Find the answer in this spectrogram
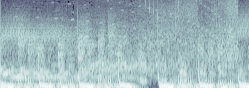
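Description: Psychedelic forest-trance music playing: a pulsing kick and bass at about four pulses a second with a wavering synth line on top and the high percussion pulled back. The bass drops out briefly about a second and a half in, then comes back.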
